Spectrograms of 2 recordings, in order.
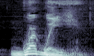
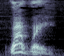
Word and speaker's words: Huawei: y chinas, me dice, nos corrige, que es Huawei. ¿Huawei? No, Huawei.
